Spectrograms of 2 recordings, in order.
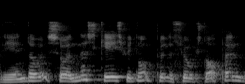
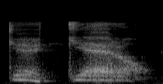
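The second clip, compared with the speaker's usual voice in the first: whispered praise; 8 semitones higher than usual. Real, not acted. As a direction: hush the praise to a calm dog. Praising the dog quietly.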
